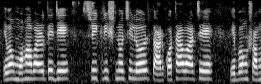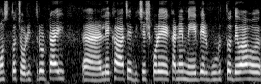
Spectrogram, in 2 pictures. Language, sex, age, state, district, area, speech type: Bengali, female, 30-45, West Bengal, Kolkata, urban, spontaneous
